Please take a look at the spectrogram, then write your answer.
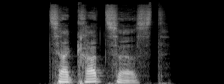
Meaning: second-person singular subjunctive I of zerkratzen
- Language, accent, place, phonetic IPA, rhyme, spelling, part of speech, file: German, Germany, Berlin, [t͡sɛɐ̯ˈkʁat͡səst], -at͡səst, zerkratzest, verb, De-zerkratzest.ogg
